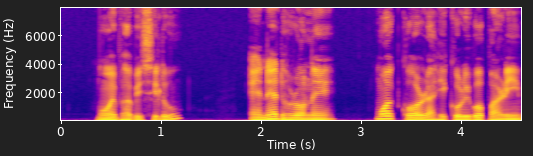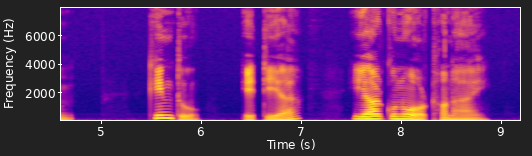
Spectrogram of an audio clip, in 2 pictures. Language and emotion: Assamese, sad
